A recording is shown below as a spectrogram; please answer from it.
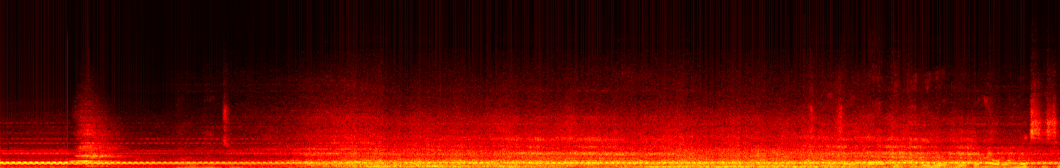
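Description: A train stands at a railway station in Japan, with a steady tonal hum and rumbling rail noise running throughout at close range while people talk over it.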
